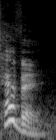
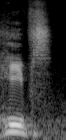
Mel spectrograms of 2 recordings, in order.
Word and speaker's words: Heve: It's Heve. Heve. What do you guys call it? They call it heaves.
